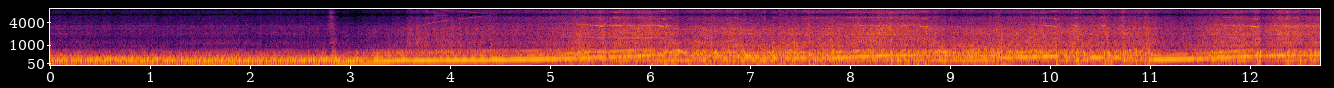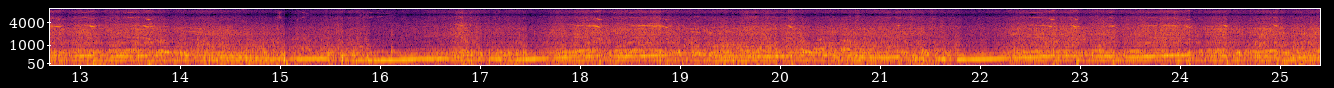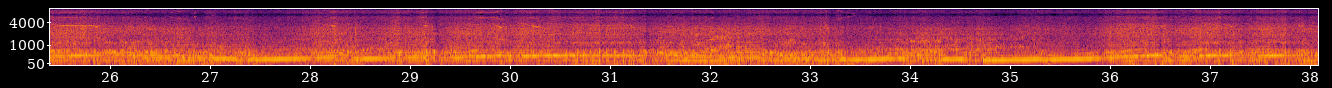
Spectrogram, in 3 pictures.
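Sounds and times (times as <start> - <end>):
car engine revving: 0.0 - 38.0
tyre squeals: 3.6 - 4.6, 17.9 - 21.3, 26.7 - 35.5.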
